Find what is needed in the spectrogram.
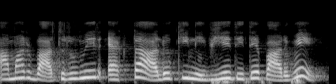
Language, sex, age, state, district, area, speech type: Bengali, female, 45-60, West Bengal, Nadia, rural, read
